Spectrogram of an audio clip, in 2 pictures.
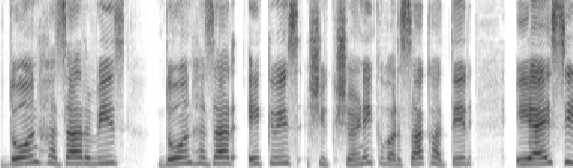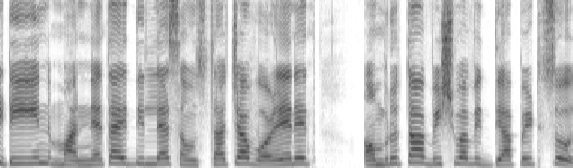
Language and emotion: Goan Konkani, neutral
